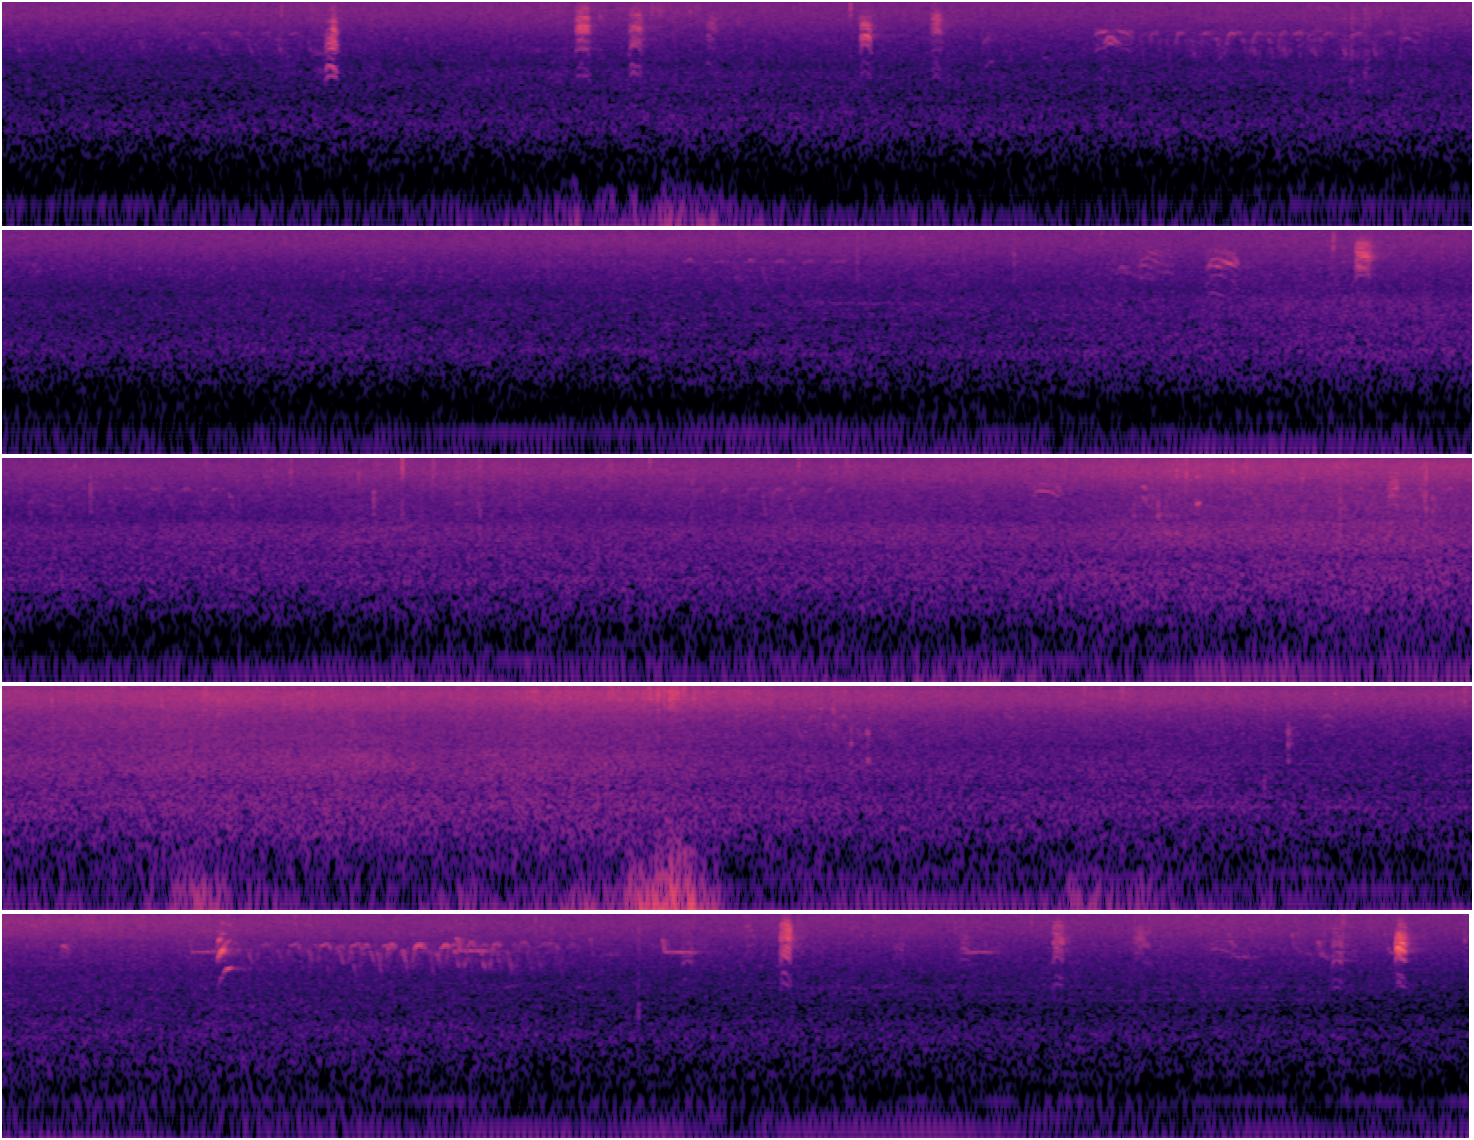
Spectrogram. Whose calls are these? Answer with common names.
Hawaii Amakihi, Warbling White-eye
